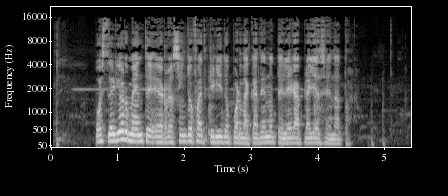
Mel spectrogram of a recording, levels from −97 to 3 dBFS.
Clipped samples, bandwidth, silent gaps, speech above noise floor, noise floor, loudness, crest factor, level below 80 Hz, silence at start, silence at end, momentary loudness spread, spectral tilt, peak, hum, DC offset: under 0.1%; 16.5 kHz; none; 33 dB; -51 dBFS; -17 LUFS; 16 dB; -58 dBFS; 0.05 s; 0.9 s; 9 LU; -4.5 dB/octave; -2 dBFS; none; under 0.1%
